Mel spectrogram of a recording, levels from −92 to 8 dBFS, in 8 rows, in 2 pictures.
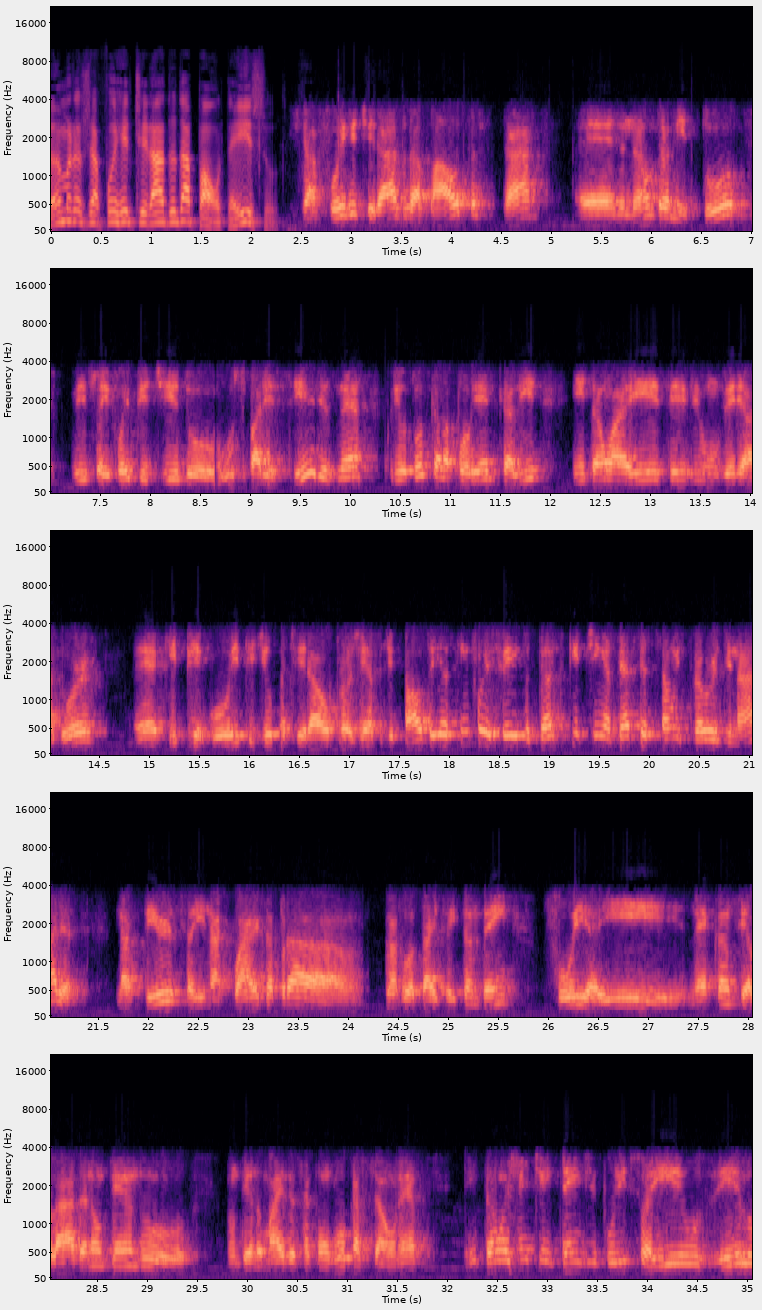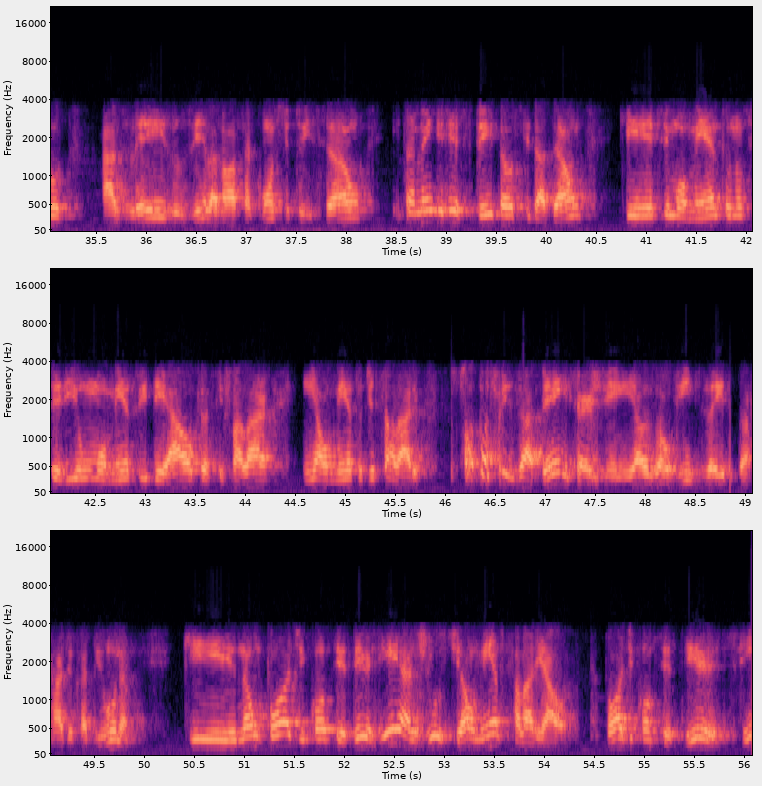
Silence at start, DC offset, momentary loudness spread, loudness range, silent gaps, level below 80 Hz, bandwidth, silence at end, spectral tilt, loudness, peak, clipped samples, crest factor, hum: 0 s; under 0.1%; 8 LU; 2 LU; none; -64 dBFS; 6.2 kHz; 0 s; -7 dB/octave; -17 LUFS; 0 dBFS; under 0.1%; 16 dB; none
